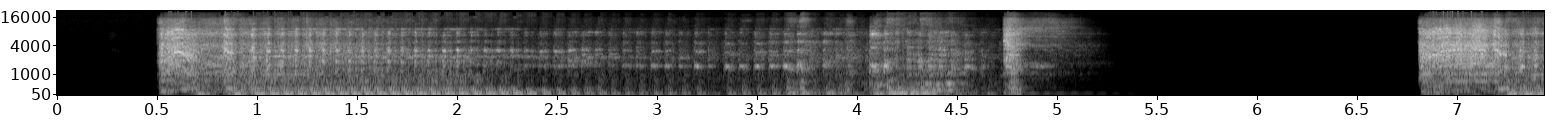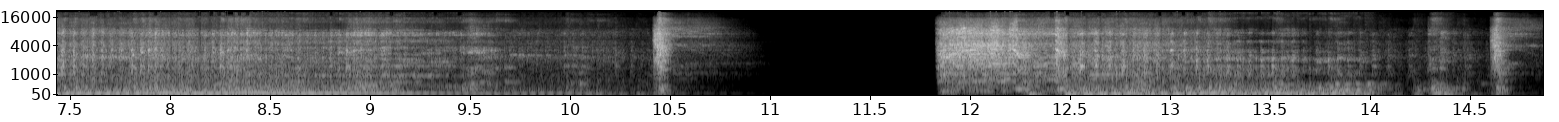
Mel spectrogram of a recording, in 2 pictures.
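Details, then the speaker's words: 2019 Textron Alterra 300 quad, microphone on a shirt: three short start-and-rev runs with an even engine note and no screech. This confirms the screech came from the primary clutch, whose outer sheave splines were worn bald. "But anyways, that's it. That was the problem."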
